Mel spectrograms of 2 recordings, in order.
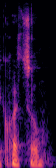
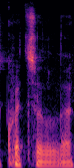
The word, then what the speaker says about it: Quetzal: name with salt code no you can just say quetzal quetzal quetzal yeah i like that question uh if you want to pronounce it correctly it's quetzal quad quintile quant quad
